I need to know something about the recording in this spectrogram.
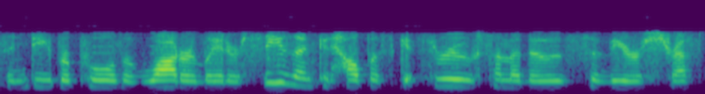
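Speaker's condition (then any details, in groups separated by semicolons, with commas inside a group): No condition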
